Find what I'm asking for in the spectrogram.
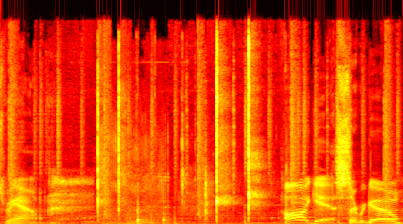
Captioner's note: wire cutters snipping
